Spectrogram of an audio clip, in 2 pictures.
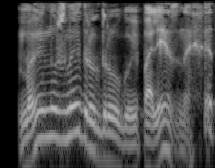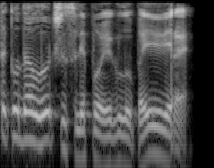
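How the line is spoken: Laughing reply. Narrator (Russian): захохотали в ответ

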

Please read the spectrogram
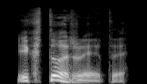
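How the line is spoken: Laughing question. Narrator (Russian): продолжая смеяться, спросил Рок

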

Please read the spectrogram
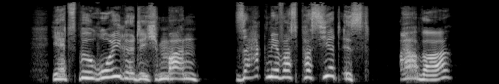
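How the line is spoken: Angry hiss. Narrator (German): fauchte ich ihn an

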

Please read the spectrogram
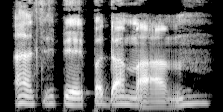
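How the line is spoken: Tired yawn. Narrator (Russian): устало зевнула Гнесина

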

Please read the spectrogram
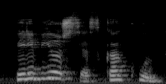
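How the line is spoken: Icy-toned reply. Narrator (Russian): ледяным тоном ответила Наташка

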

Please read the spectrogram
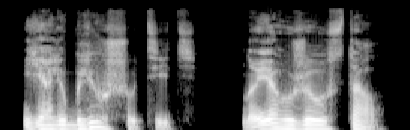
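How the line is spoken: Quiet, insinuating. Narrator (Russian): тихо и вкрадчиво начал Бона

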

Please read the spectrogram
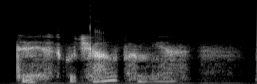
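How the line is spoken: Whisper. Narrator (Russian): прошептала она

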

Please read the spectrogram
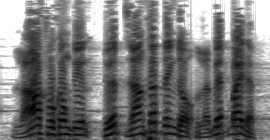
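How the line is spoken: Angry loud shout. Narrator (Vietnamese): Thiên Độc Nhất Đầu cũng tức giận quát lớn

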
